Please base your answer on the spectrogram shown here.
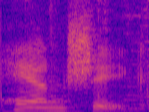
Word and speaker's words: handshake: Handshake. Again, the D after an N before a consonant, that D will usually be dropped. Handshake, no D sound.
